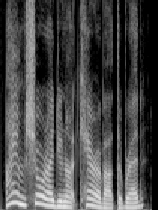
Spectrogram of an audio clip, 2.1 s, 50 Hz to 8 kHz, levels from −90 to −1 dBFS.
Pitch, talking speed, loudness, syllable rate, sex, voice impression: 230 Hz, 285 wpm, -15 LUFS, 5.9 syllables/s, female, feminine, middle-aged, tensed, powerful, clear, fluent, slightly raspy, intellectual, calm, friendly, reassuring, elegant, lively, slightly kind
